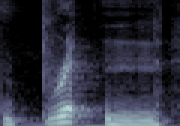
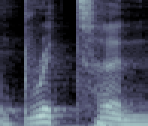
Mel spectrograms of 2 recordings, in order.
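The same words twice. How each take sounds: First: The middle t is a glottal stop. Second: The middle t is fully pronounced. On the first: "she uses this glottal stop here" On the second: "she doesn't say Britain"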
